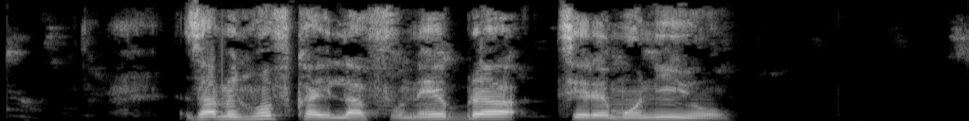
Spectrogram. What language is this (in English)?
Esperanto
